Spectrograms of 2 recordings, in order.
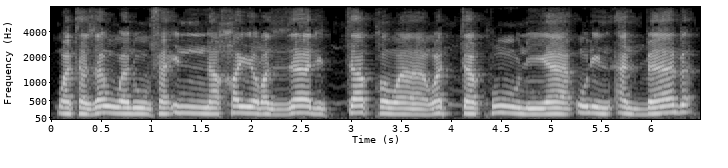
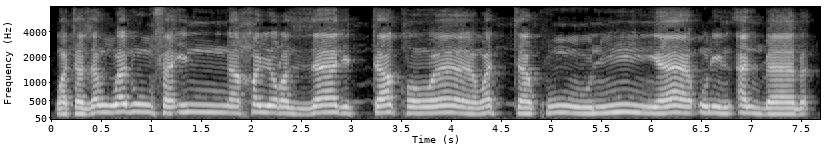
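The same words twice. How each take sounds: First: Said in the usual way. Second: "التقوى" half-tilted to taqwe, "واتقون" ending in long nee; taqlil and sounded ya. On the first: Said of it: "قلل الدوري التقوى". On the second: Shown as a demonstration. Teacher shows al-Duri's reading, "التقوى" as taqwe, "واتقون" as wattaquunee. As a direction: tilt "التقوى" slightly, draw "واتقون" out to wattaquunee. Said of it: "قلل الدوري التقوى وأثبت".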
